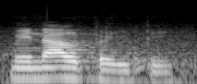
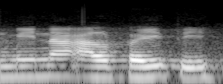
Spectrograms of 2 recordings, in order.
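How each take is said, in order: First: The words run together with no separate al. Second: A full vowel, then a separate al sound. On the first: The speaker calls it right. "alnya tidak baca lagi" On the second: The speaker calls it wrong. "bukan mina al baiti"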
